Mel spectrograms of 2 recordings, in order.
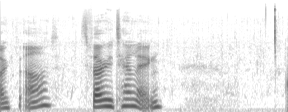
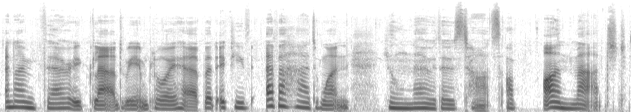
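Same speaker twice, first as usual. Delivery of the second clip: ordinary delivery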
